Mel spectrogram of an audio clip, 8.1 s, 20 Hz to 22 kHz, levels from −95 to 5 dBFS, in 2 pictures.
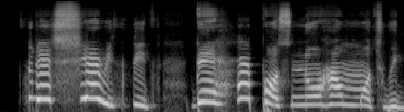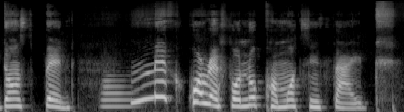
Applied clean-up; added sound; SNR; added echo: neural mask model RNNoise.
